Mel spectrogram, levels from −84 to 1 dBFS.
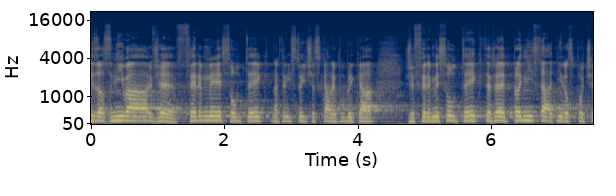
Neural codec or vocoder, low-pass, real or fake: vocoder, 48 kHz, 128 mel bands, Vocos; 14.4 kHz; fake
